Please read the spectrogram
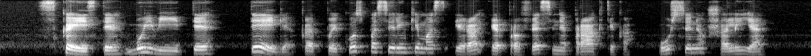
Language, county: Lithuanian, Klaipėda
